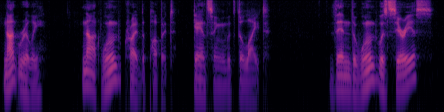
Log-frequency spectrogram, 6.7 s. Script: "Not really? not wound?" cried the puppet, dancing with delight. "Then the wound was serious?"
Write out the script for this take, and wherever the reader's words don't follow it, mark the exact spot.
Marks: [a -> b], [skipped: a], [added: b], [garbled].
"Not really? not wound?" cried the puppet, dancing with delight. "Then the wound was serious?"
